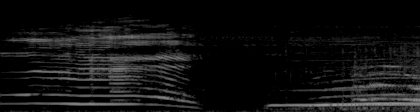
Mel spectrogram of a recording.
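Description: Long, low hooting calls in the style of a brachiosaurus song. The first is a man's imitation through cupped hands: held for about a second and a half, then dropping in pitch and stopping about two seconds in. After a short gap, a second long call starts, held steady with a slight rise.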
